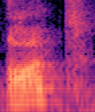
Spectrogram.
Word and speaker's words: Ott: Am I saying it correctly? Ott? Ott, that's correct.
